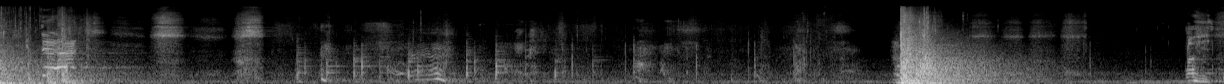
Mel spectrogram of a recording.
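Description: A man groans weakly close by.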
